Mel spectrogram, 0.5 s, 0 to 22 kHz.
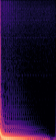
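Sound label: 909 BD tape, kick drum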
